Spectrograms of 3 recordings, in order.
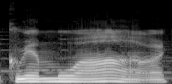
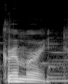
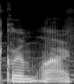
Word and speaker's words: grimoire: in his uh power like the grimoir cuz apparently that's how you pronounce it. Or is it grimary? People keep saying grimary. Why do I keep hearing grim? It's grimoire cuz grimoire sounds actually sayable and you don't want to even say grim.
